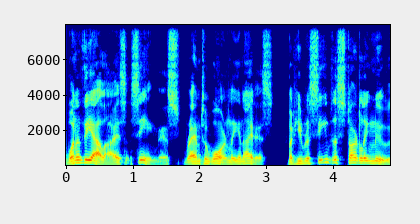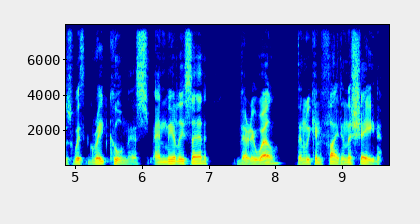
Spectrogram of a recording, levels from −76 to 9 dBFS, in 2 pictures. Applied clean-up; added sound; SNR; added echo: none; none; none; none.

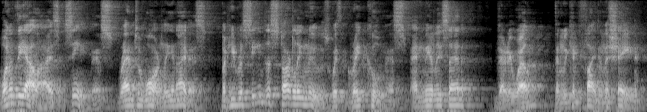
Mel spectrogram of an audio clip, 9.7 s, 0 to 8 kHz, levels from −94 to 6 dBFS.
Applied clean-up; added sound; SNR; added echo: none; none; none; reverberation time 0.8 s.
